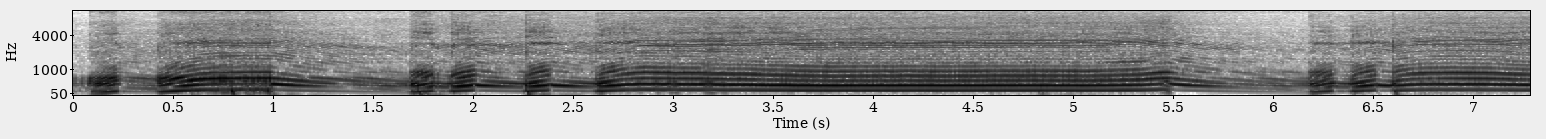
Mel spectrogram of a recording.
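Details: Racing-build chainsaw, either a Dolmar 7900 or a Holtzfforma 395, tuned noticeably fatter, which the owner fears may cost power. Clean high-revving scream, pitch dipping slightly in the wood and recovering between cuts; strong, even running.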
